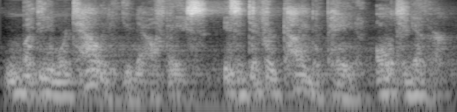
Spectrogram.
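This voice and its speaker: A dark, aloof master swordsman. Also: low voice. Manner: calm, measured, lofty. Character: aloof, self-assured male master swordsman. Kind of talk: game voice acting. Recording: roomy, distant, faint music.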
